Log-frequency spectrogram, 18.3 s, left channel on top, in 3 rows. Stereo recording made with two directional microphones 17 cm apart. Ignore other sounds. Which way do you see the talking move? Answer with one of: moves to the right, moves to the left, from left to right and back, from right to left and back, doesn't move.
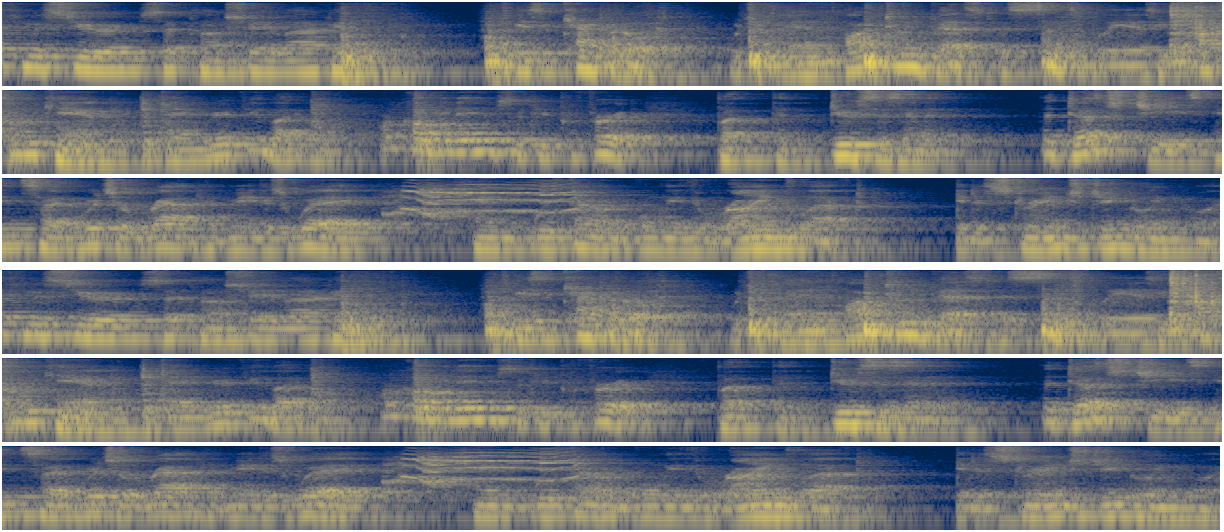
doesn't move.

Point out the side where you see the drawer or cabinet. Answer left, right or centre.
centre.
